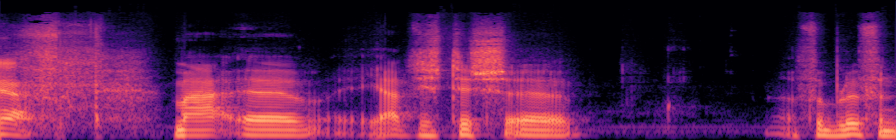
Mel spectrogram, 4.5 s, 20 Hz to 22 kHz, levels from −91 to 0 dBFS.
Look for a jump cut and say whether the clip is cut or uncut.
uncut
